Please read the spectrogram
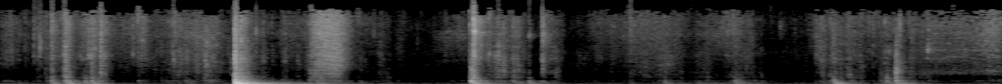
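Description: Knocks and thunks from a cooler being opened and shut: the loudest thunk about two and a half seconds in, a second sharp one near five seconds, and a few lighter knocks around them.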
